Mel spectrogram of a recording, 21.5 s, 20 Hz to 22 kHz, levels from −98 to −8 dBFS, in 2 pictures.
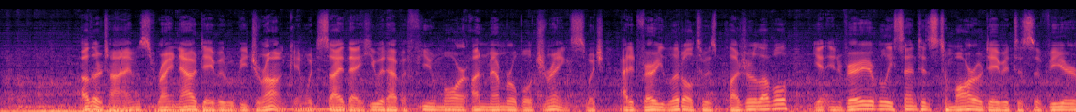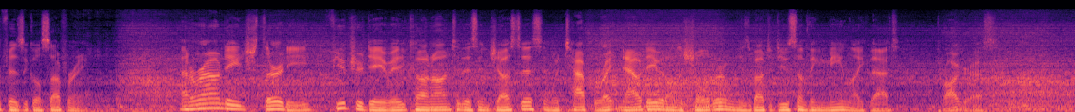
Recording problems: rain or running water; loud; throughout; 10 dB below the speech
uneven, jittery; strongly; from 0.5 to 15 s

